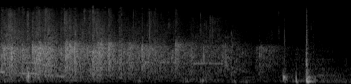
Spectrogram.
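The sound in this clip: Audience applause welcoming a speaker to the front at a church service: a dense, steady wash of clapping that thins out toward the end, leaving a few scattered louder claps.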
